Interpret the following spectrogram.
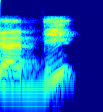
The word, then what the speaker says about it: habites: Donc, au présent, est-ce que tu habites? Then you stop to the T sound. And when you go to the imperfect, the T sound is pronounced and then you have the sound E that is following.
